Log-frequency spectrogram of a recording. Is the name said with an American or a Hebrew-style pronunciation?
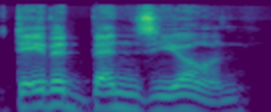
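Hebrew-style. The name is said with a Hebrew-style pronunciation.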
